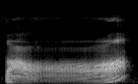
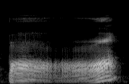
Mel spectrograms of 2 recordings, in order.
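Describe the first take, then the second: The two takes are said the same way.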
